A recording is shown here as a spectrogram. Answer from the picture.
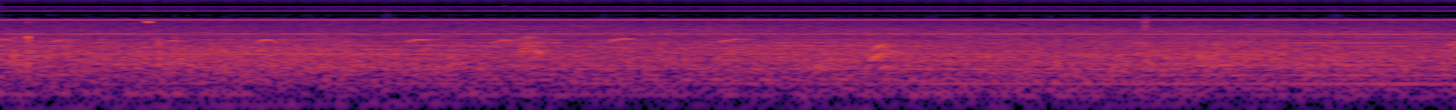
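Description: A bird gives a run of five or six short chirps in the first half, over a steady outdoor hiss.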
